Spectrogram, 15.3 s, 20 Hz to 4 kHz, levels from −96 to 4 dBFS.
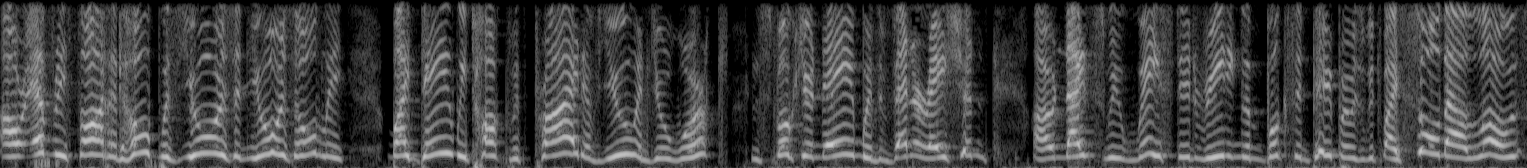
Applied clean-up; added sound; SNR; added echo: none; none; none; none.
